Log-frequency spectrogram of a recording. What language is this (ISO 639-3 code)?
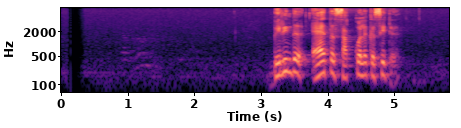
sin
